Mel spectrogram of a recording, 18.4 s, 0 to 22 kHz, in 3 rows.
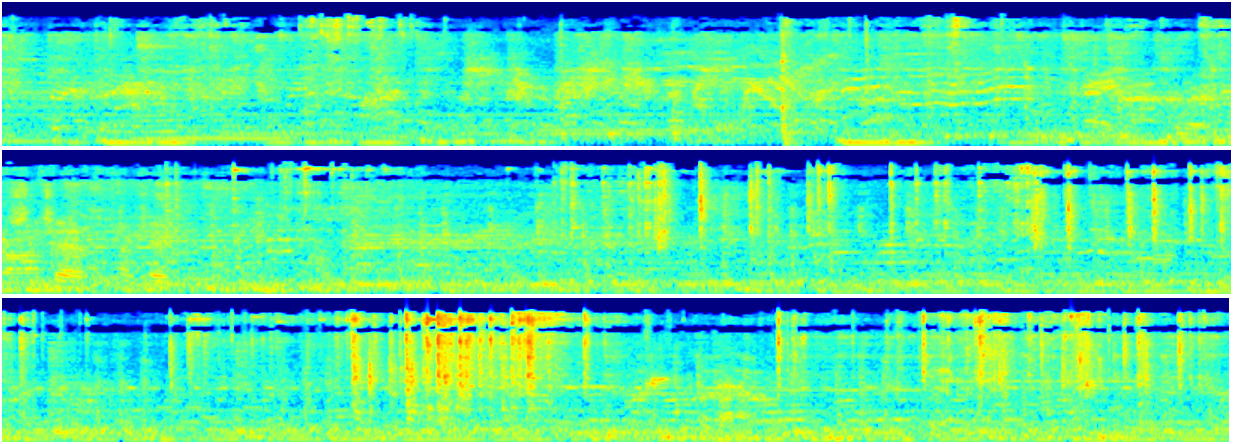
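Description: Amusement-arcade background music with 2p coins clinking in a coin pusher machine. The clinks grow thicker in the second half, busiest about fourteen seconds in.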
